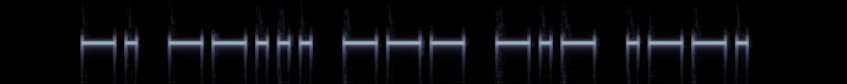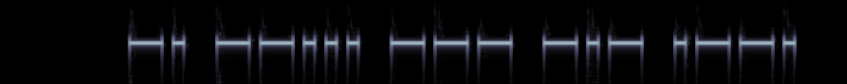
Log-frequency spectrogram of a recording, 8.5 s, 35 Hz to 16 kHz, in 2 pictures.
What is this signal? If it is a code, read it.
Morse code, heard as a keyed tone, about 21 wpm, 700 Hz. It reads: N7OKP N7OKP
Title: USA Call Signs - 5 Characters - Repeated 2x - 22wpm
